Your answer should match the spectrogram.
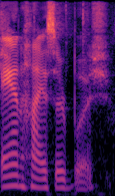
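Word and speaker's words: Anheuser-Busch: Okay, did I say that right? – Yeah. – Amsheimer Bush? – Anheuser Bush.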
